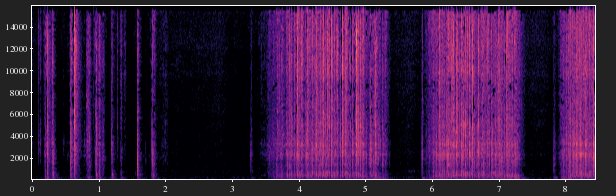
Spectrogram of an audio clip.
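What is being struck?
Corrugated cardboard shoe box.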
